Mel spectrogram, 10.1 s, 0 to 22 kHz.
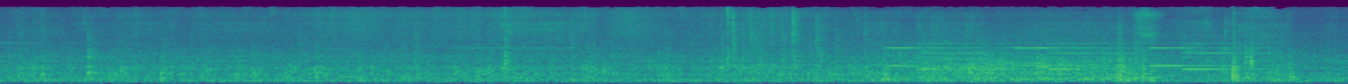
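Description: Running sound inside a JR Kyushu 305 series electric train's motor car: a steady rumble of the train on the rails. Several steady whining tones join in for a few seconds near the end.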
